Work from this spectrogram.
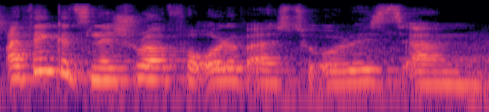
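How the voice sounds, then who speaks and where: A young woman from South Africa with a soft voice, chatting earnestly to her viewers on a casual vlog. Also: medium pitch, lively intonation, fast, background noise. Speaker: YouTuber. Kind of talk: casual vlog chat to camera. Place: covered patio outside a house.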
